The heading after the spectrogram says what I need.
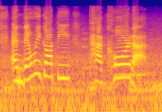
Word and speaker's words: pakora: then we got the pakora so you have to pronounce the r with a d right and it is a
